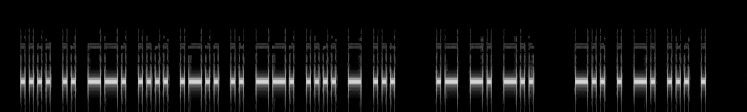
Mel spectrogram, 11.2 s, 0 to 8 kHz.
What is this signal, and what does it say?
Morse code, heard as a keyed tone, about 19 wpm, 700 Hz. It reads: HIGHLIGHTS AND DENSE
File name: Book One / 10-Chapter 10 - 19 WPM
